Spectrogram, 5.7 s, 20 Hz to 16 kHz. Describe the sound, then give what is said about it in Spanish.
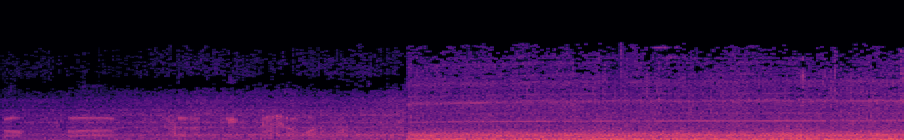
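Jet engine roar of a private Airbus A319 taking off, a steady hum with faint voices that jumps abruptly into a loud, dense, continuous roar holding to the end. “Se cierran las puertas del Airbus 319 privado y el whisky de Shackleton recibe permiso para despegar.”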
